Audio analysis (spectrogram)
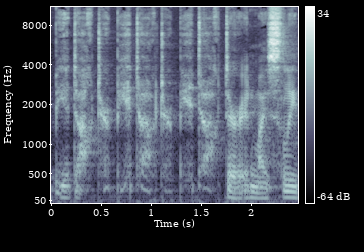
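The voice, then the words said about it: Whispered repeated phrase. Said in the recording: “whispering”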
